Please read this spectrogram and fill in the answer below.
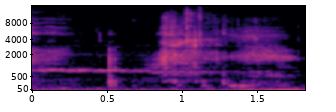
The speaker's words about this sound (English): Dude, why are you crunching in the mic, man? Leave my Skittles.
